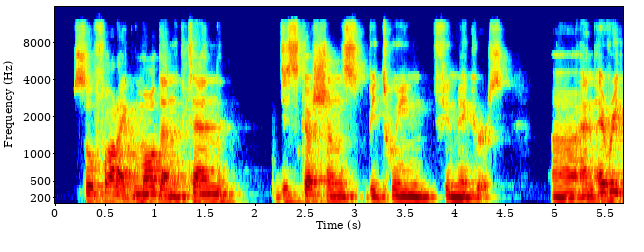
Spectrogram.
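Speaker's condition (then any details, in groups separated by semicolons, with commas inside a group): No condition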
